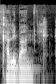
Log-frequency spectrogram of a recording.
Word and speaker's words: Caliban: Können wir äh, ein für alle Mal ganz, 30 äh, Sekunden, sorry, können wir ein für alle Mal klären, ob diese Band Caliban oder Caliban ausgesprochen Caliban. werden will? Äh, Caliban.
